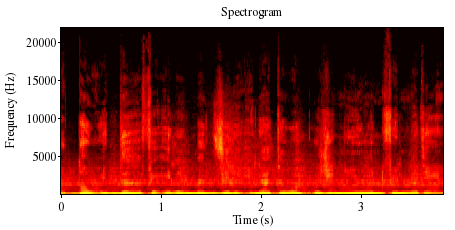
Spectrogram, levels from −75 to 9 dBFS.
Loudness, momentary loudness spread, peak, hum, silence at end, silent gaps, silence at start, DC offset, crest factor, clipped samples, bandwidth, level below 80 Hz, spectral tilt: -17 LUFS; 3 LU; -2 dBFS; none; 0 s; none; 0 s; under 0.1%; 12 dB; under 0.1%; 13.5 kHz; -34 dBFS; -6 dB/octave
